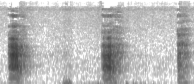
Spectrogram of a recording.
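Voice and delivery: A with the tongue pushed forward. Shown as a demonstration. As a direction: say A, tongue further out. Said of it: "você vai ler o A com a língua mais pra fora".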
